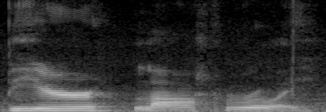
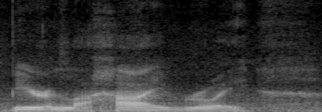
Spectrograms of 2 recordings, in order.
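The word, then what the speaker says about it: Beer Lahai Roi: me that is why the well was called beer La Roy beer La Roy the H is pure ly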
